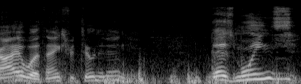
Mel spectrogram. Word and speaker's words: Des Moines: Des Moines, how you doing there, Iowa? Thanks for tuning in. Des Moines? No, Des Moines. I gotta say it like the French, like Terre Haute.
